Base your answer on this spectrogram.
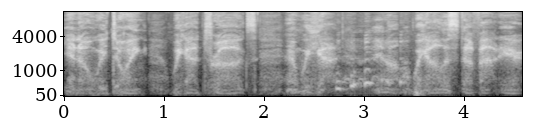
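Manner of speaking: hushed, secretive, confiding whisper, ashamed-sounding. Retelling what friends said on calls to the speaker: imitating friends whispering. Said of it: "and then they would start to whisper".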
